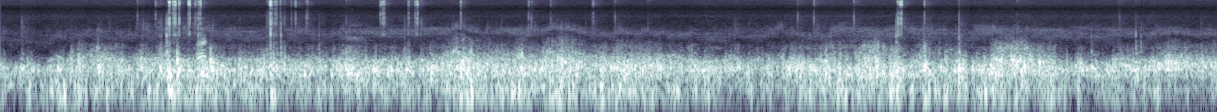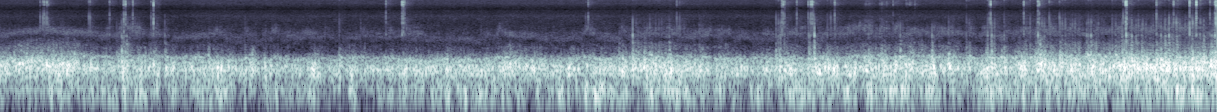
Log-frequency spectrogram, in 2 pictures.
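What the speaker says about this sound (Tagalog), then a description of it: "Mahangin lang guys." Wind buffets a microphone outdoors as a steady, loud, rough rumble that persists throughout, with faint voices occasionally underneath.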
